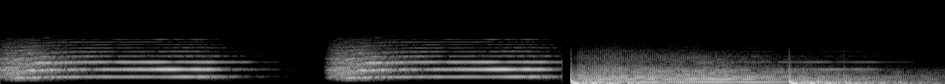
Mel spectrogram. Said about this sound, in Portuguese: Escutei um som de alarme ao fundo, um som profundo e alto.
